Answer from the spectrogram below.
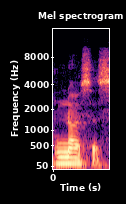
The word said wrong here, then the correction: gnosis: sorry, I pronounced that wrong. The Greek is gnosis.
